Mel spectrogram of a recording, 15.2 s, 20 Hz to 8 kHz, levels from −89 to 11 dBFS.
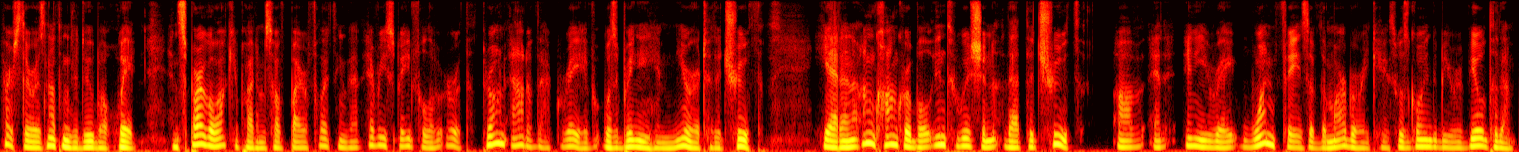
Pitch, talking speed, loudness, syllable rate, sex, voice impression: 125 Hz, 225 wpm, -18 LUFS, 6.3 syllables/s, male, masculine, middle-aged, relaxed, slightly dark, slightly muffled, fluent, slightly raspy, intellectual, slightly mature, unique, slightly strict, modest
